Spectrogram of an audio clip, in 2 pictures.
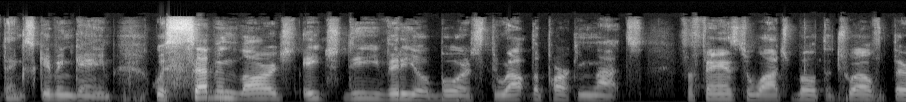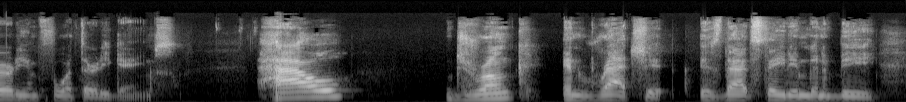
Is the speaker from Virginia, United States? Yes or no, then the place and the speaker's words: yes; Virginia, United States; I'm from Northern Virginia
